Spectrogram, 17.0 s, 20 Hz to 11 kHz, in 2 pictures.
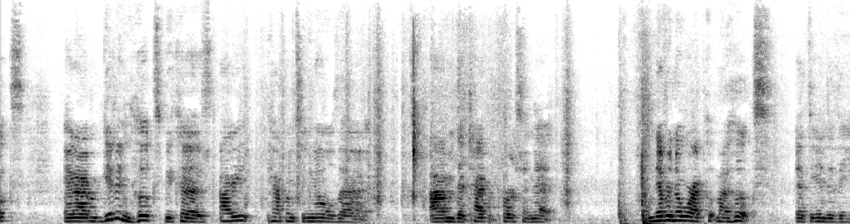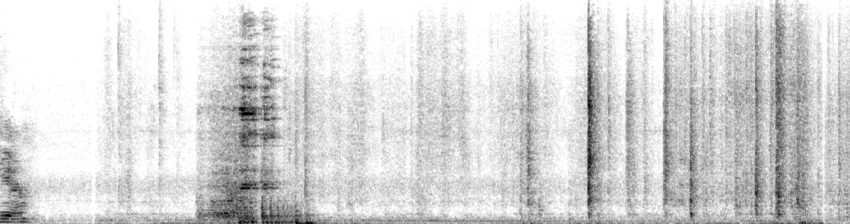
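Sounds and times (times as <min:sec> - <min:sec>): rustling scrape on counter: 0:10.5 - 0:11.6
kitchen items clinking and knocking: 0:10.5 - 0:11.7.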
